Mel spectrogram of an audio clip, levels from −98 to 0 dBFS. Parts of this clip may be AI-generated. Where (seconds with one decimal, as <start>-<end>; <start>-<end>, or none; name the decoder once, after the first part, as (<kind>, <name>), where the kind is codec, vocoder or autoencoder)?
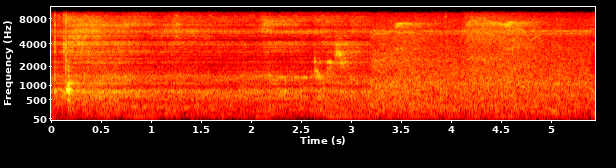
0.0-3.2 (codec, SNAC)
